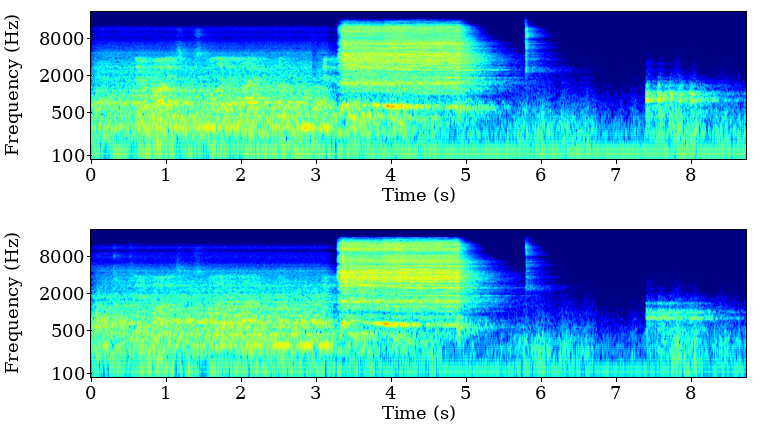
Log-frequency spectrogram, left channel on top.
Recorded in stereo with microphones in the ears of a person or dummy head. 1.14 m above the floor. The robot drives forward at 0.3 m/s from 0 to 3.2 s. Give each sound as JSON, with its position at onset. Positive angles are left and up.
{"t": 0.5, "sound": "a man speaking", "side_deg": -10, "distance_m": 3.0}
{"t": 3.3, "sound": "a drill", "side_deg": -35, "distance_m": 0.7}
{"t": 5.8, "sound": "scissors", "side_deg": 60, "distance_m": 1.9}
{"t": 7.4, "sound": "knocking", "side_deg": 80, "distance_m": 2.0}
